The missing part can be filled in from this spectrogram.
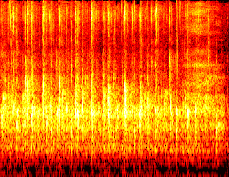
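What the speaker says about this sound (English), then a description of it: "An applause, please." Light applause from the audience at a health-technology innovation forum, a quiet, fairly steady patter of clapping at a distance that fades out at the end.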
